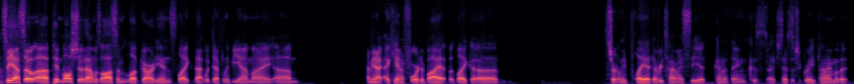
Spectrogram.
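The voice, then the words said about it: Strained, worn-out voice. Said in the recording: “My voice is all fucked up right now too. Not as bad as Gax, but it was the Descendants show that I went to on Friday”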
